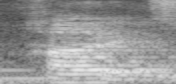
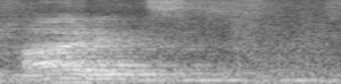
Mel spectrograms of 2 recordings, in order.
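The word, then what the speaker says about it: הָאָרֶץ: ha there, it converts haaretz, just to make it easier to speak, haaretz, but it retains its signature. But the emphasis is still on the first syllable.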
